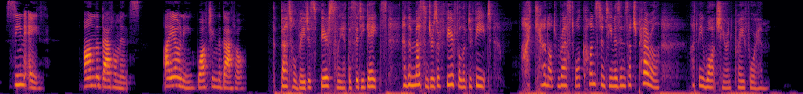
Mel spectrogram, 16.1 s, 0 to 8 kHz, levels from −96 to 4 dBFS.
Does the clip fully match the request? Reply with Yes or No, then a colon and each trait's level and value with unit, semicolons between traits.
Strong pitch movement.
No: average, 4.5 semitones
